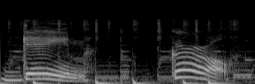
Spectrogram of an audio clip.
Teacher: move back towards your throat blocking the air but this time releasing with a voiced sound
